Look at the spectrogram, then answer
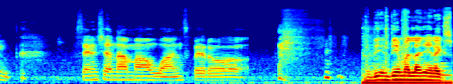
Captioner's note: laughs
